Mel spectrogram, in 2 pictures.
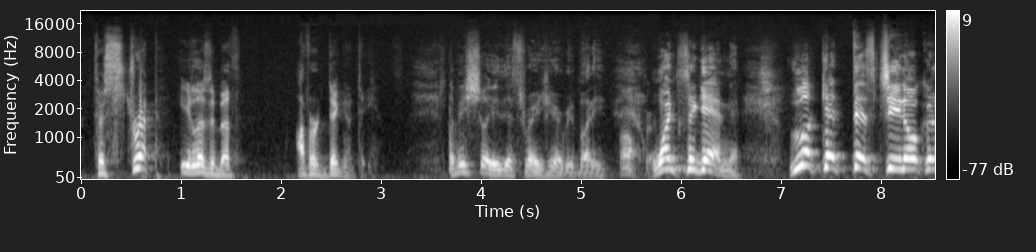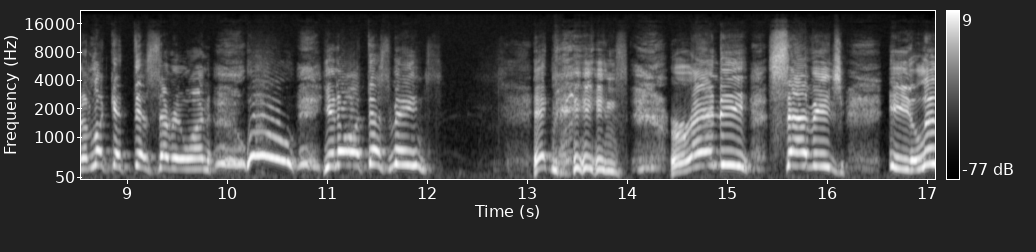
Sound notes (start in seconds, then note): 13.0 laughing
